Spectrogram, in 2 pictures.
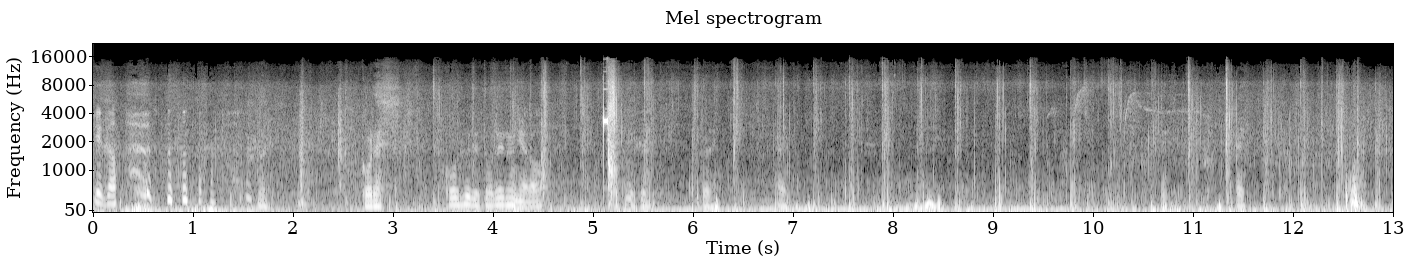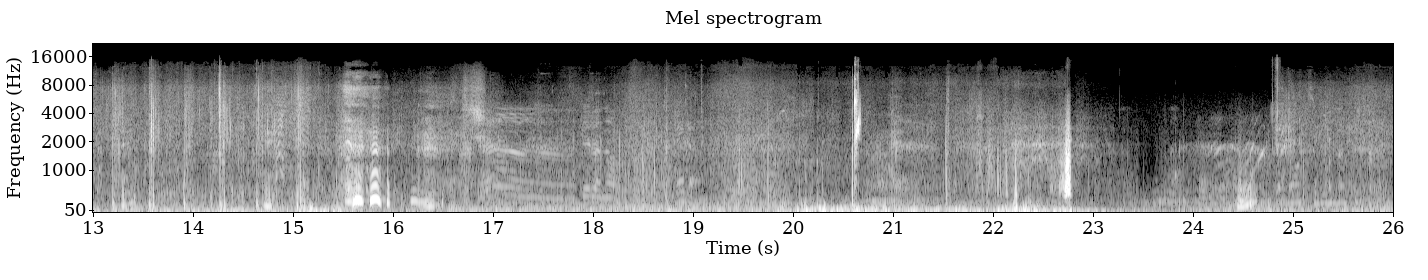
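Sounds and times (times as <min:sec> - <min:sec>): footsteps on paved path: 0:00.7 - 0:15.6.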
